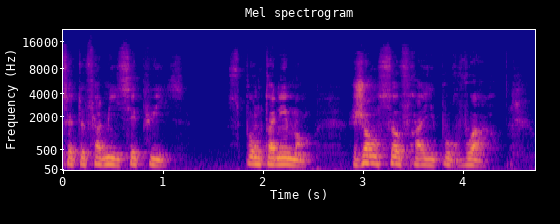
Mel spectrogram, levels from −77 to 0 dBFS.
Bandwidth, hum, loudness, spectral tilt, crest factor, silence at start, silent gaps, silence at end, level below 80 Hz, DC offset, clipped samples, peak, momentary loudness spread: 16 kHz; none; -28 LUFS; -6 dB/octave; 18 dB; 0 s; none; 0.15 s; -64 dBFS; under 0.1%; under 0.1%; -12 dBFS; 9 LU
